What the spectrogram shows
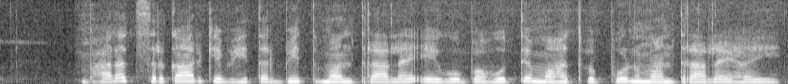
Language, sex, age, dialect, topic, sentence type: Magahi, female, 41-45, Western, banking, statement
